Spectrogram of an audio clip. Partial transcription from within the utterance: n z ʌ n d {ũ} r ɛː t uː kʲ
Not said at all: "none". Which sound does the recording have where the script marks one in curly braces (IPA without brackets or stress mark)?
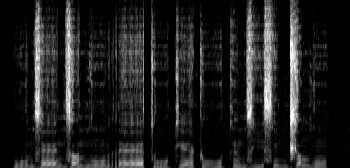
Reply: ũː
